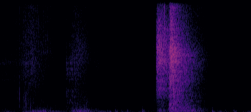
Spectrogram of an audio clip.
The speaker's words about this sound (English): Can you close the door, by the way?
